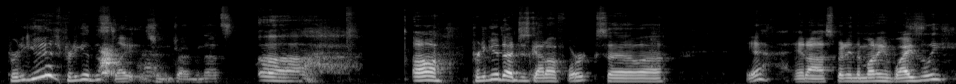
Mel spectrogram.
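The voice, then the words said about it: Out of breath, panting speech. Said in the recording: “are you out of breath? ... you clearly are have been in a rush to get here”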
